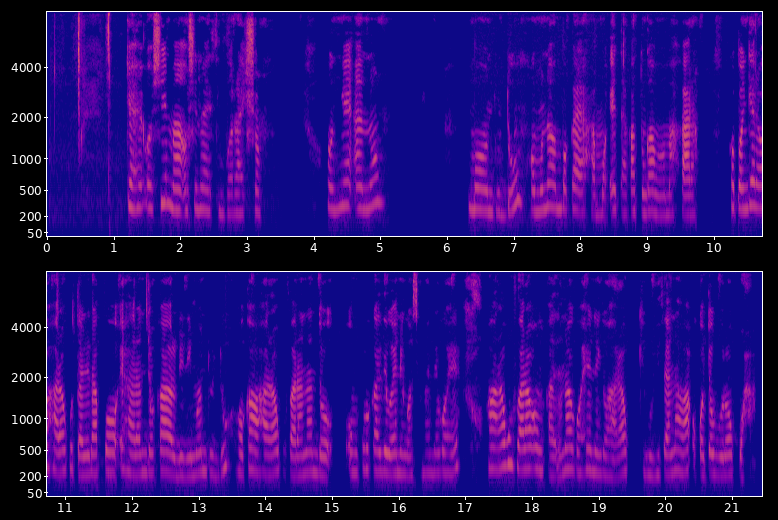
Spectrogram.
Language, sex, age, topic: Oshiwambo, female, 18-24, agriculture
